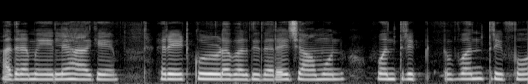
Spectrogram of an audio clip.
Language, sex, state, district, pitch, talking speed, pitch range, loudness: Kannada, female, Karnataka, Bidar, 240 Hz, 135 wpm, 235-245 Hz, -15 LUFS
